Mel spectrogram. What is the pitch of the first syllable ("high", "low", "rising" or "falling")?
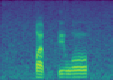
low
